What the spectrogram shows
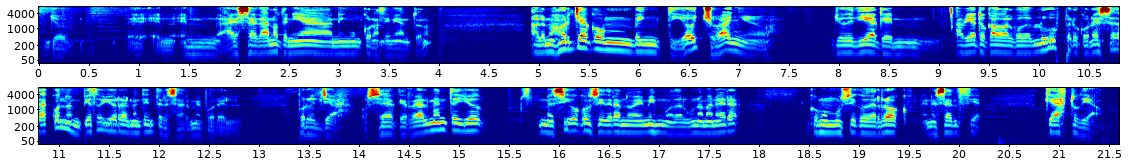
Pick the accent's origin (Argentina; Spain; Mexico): Spain; Canary Islands; todos los autores que, hemos escrito música somos canarios.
